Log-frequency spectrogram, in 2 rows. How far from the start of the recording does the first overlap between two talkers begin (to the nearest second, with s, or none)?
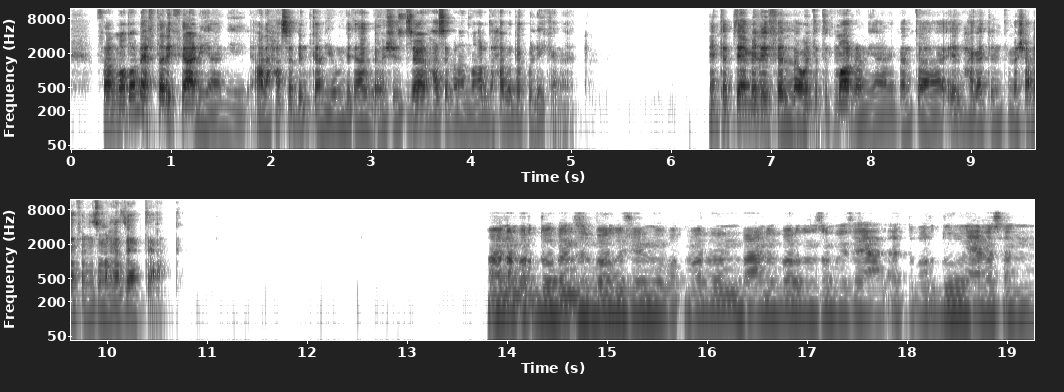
none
